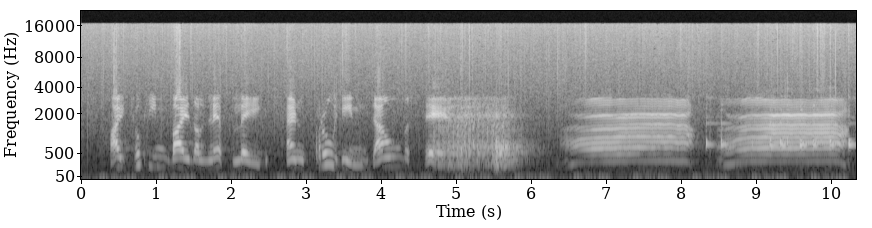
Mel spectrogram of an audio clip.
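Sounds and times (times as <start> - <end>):
speech: 0.4 - 5.5
cow mooing in long drawn-out lows: 4.7 - 10.3.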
